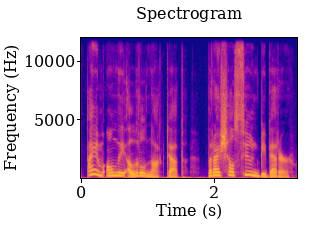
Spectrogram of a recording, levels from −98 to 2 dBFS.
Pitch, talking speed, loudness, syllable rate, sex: 230 Hz, 240 wpm, -16 LUFS, 6.3 syllables/s, female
